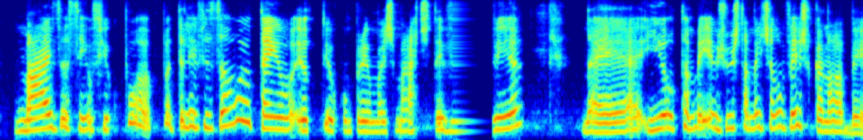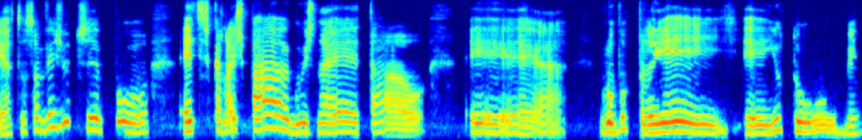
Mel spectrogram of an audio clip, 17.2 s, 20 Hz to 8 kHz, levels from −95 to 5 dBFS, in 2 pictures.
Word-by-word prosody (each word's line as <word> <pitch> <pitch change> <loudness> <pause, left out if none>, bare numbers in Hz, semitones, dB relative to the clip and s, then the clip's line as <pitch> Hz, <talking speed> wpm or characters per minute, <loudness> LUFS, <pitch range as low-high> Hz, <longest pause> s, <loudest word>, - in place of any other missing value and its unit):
Mas 245 +5 +4
assim 255 -2 -1
eu - - -3
fico: 250 0 -6
"Pô, 400 +5 -1
para - - -4
televisão 310 +6 0
eu 405 - +2
tenho" 260 -3 +4
eu 230 0 +4
eu 460 +1 +2
comprei 215 -1 -2
uma 205 0 -4
smart 220 +8 -4
TV, 210 -4 -4 1.1
né, 200 0 +1
e 235 +4 -1
eu 280 -1 +4
também 280 -3 0
eu 275 - -1
justamente, 280 +2 -2
eu - - 0
não 310 - -2
vejo 305 +2 +1
canal 215 -2 0
aberto, 170 -5 -2
eu - - -8
só 245 +4 -4
vejo, 300 - -1
tipo, 210 -5 -1 0.3
esses 215 +2 +4
canais 225 0 0
pagos, 235 -8 +1
né, 195 +1 -1
tal, 130 -11 -4 0.4
eh, 160 - -2 0.4
Globo 200 +6 +2
Play, 185 -1 +4 0.2
eh, 170 0 0
YouTube. 170 - -1
215 Hz, 140 wpm, -21 LUFS, 195-265 Hz, 1.1 s, Mas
